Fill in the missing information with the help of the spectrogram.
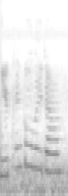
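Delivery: quiet pet talk; soft coaxing to dog. Real, not acted. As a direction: hush it as if settling a sleepy dog. Coaxing her dog to rest.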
